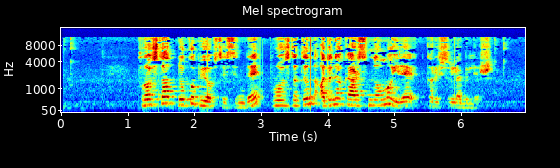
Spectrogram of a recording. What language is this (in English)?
Turkish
